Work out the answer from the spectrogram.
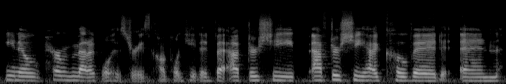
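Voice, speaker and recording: A woman in her thirties co-hosting a podcast, speaking thoughtfully and softly as she searches for words in a reflective personal conversation. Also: on the low side, fairly even intonation, normal speed, gravelly, a little hiss or hum. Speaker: podcast co-host.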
